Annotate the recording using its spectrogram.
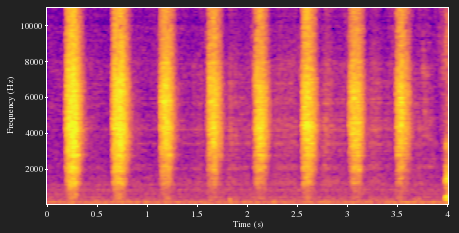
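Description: Eight sharp, rapid exhales forced out through the nose, evenly spaced at about two a second: the rhythmic pranayama breathing of the 'chair breath' exercise.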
